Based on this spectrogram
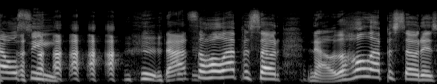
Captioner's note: laughs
